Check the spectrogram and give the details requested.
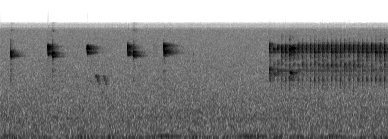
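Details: Lovebird making five spaced, slurred high chirps, a short pause, then a sudden burst of dense, rapid chattering trill in the long 'ngekek' manner.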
